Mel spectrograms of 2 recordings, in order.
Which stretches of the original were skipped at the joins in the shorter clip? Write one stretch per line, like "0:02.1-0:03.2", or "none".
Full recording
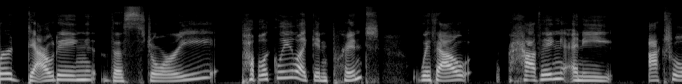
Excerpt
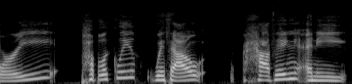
0:02.9-0:04.0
